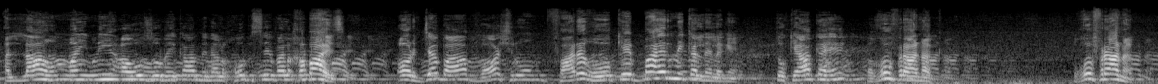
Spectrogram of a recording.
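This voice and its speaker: High-voiced man preaching to a crowd. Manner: teaching, asks the listeners questions and answers them. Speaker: religious preacher. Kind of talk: sermon to a gathering.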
